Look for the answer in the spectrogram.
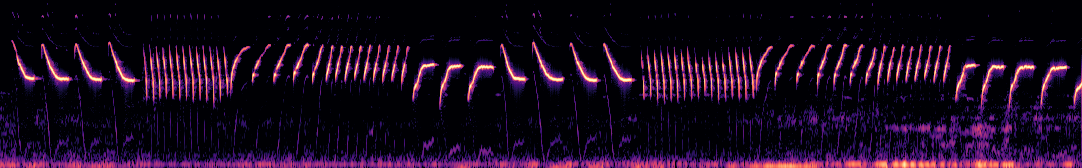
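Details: Pet canary singing long rolling song used as a lure to prompt other canaries to sing: fast downward-sweeping whistled notes in runs of four to eight, alternating with dense buzzy trills, steady low hum beneath.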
